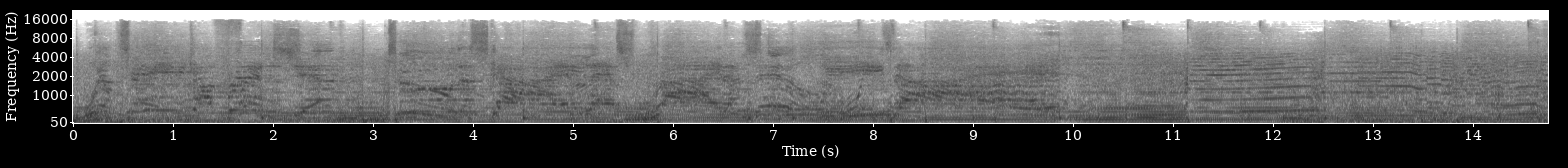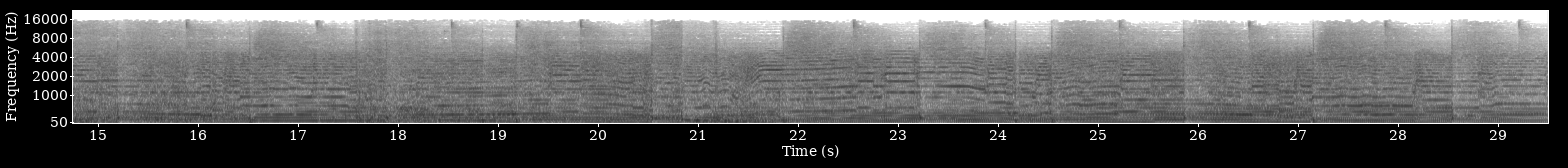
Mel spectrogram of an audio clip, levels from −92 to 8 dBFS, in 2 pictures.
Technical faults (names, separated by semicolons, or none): gain pumping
